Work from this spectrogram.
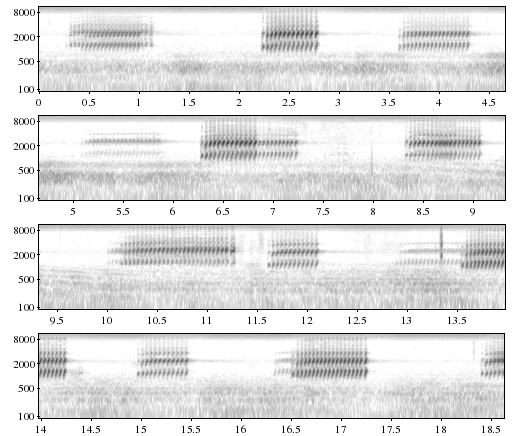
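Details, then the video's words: A chorus of gray tree frogs surrounding the recordist, several males giving short, pulsed, musical trills about half a second to a second long, overlapping and alternating in quick succession against a soft background hum. "Surrounded by gray tree frogs calling!!"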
